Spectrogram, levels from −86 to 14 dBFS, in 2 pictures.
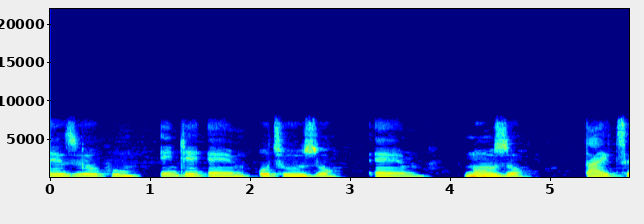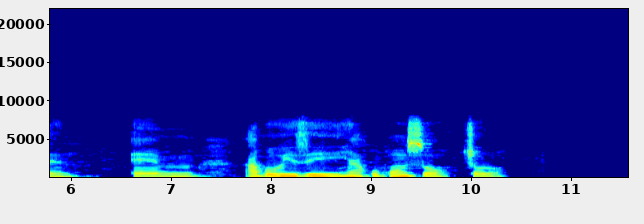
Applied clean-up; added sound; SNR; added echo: none; none; none; none.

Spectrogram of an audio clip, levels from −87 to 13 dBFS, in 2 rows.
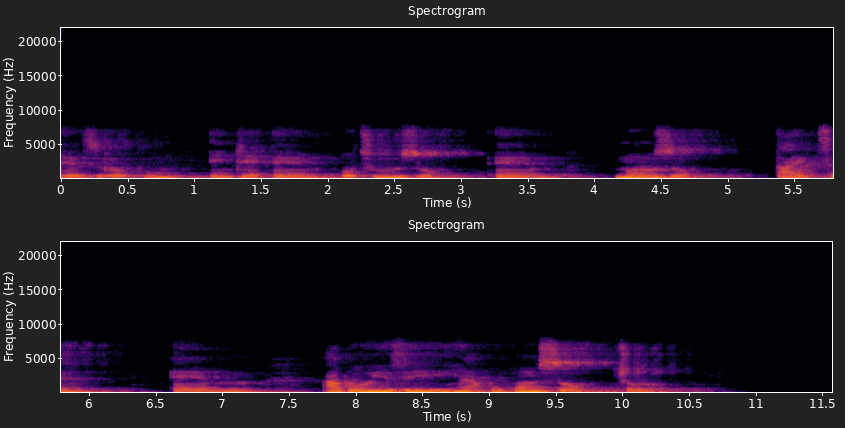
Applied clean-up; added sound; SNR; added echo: none; none; none; reverberation time 1.1 s.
